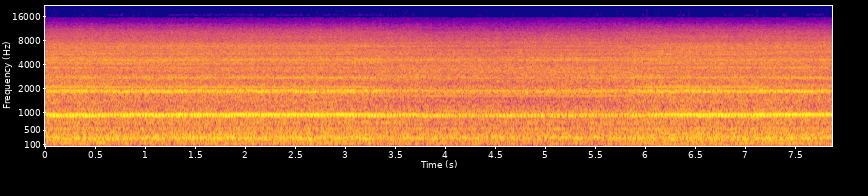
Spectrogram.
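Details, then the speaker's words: Solar inverter, mic close to the opened unit: constant high shrill whine over steady airy rush from the internal cooling fan; abnormally loud fan. "That can't be normal. That thing is obnoxious. Here, I'll get you a little closer. Right there's the fan and listen to that thing. That's horrible."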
